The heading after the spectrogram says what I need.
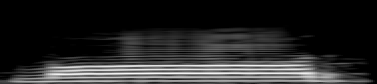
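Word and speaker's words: ض: সদের মধ্যে যদি উপরে একটা নোক্তা দিয়ে দেই, উচ্চারণ এবং পরের হরফ হয়ে যাবে বদ।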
